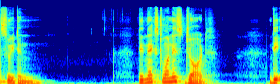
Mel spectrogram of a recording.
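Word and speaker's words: fjord: norway russia and sweden the next one is jord the f word is silent when you pronounce it these are a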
